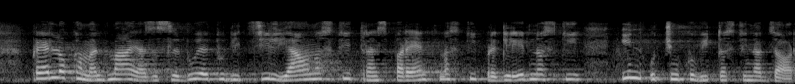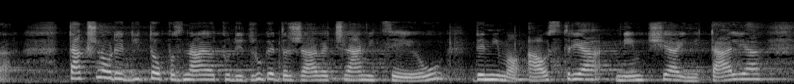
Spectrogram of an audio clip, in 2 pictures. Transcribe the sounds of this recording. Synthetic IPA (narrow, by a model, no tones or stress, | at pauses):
pɾɛːd̪lɔkamand̪maːjazaslɛd̪uːjɛt̪uːd̪it̪siljaːwnɔst̪it̪ɾanspaɾɛnt̪nɔst̪ipɾɛɡleːd̪nɔst̪iː | nut͡ʃiŋkɔʋiːt̪ɔst̪inad̪zɔ̰ːɾa̰ | t̪aːkʃnɔuɾɛd̪iːt̪ɛwpɔznaːjɔt̪uːd̪id̪ɾuɡɛd̪əɾʒaːʋɛt͡ʃlaːnit̪sɛeu | d̪ɛnimɔ̰ʔawst̪ɾijanemt͡ʃijainit̪aːlija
